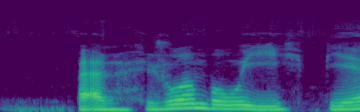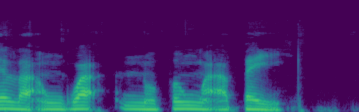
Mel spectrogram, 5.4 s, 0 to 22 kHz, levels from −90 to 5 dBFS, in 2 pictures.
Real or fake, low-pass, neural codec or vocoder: real; 10.8 kHz; none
